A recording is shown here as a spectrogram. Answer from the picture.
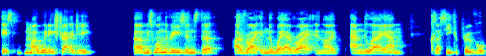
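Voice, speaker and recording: Speaking in a London accent, a man has a medium pitch and fairly even intonation. His pace is fairly quick. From London, Brixton. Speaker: teacher and author. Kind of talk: casual interview conversation. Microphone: not studio quality.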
